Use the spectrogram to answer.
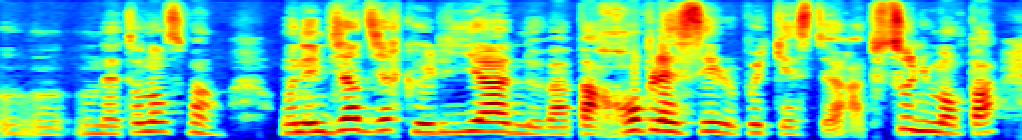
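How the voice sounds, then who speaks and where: A woman's fairly high voice in an ordinary speaking voice, with ordinary pitch variation and a dry, close sound free of echo. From France. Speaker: podcast marketing specialist. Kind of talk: casual interview.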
